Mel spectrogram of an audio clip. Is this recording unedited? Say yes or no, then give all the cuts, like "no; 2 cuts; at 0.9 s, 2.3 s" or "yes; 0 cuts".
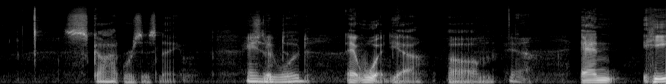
yes; 0 cuts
